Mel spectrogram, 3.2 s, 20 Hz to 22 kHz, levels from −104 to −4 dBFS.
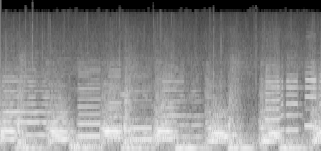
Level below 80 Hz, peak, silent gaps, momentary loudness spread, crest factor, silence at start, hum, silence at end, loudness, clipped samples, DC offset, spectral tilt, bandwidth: -32 dBFS; -2 dBFS; none; 3 LU; 12 dB; 0 s; none; 0 s; -15 LUFS; under 0.1%; under 0.1%; -6.5 dB/octave; 15.5 kHz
